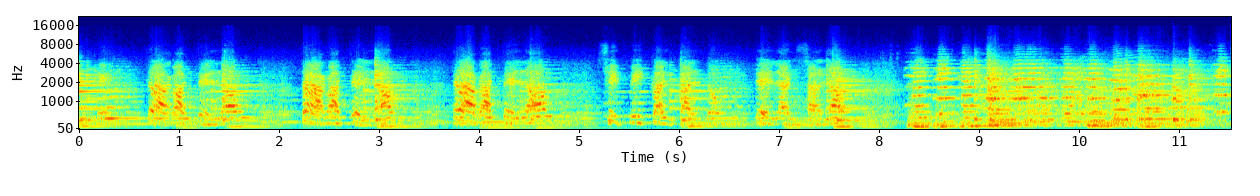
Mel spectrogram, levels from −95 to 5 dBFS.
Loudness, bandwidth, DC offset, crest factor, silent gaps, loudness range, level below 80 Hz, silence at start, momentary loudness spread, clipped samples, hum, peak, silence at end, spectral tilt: -18 LUFS; 9 kHz; under 0.1%; 18 dB; none; 4 LU; -48 dBFS; 0 s; 12 LU; under 0.1%; none; -2 dBFS; 0 s; -6.5 dB/octave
